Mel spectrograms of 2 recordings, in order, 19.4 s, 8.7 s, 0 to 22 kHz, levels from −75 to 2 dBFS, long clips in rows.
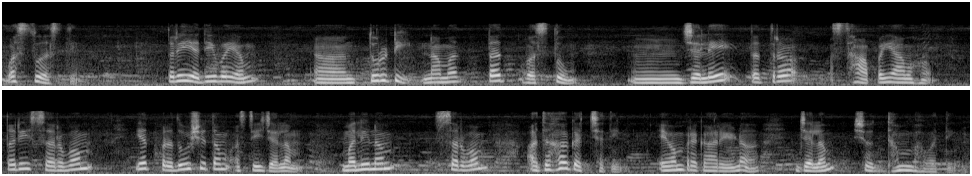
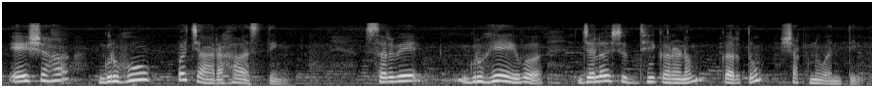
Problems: none marked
